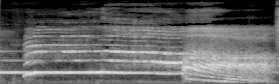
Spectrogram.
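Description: A singer holds a steady, high hummed note, then about two and a half seconds in opens into a fuller, rougher vowel that slides down in pitch. This is the 'n'-to-'ga' mixed-voice exercise, which moves from a light head-voice hum to a vowel to find a middle balance between head and chest voice.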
